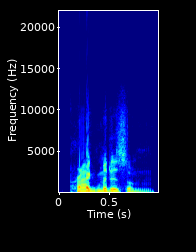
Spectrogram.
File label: "Pragmatism", American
